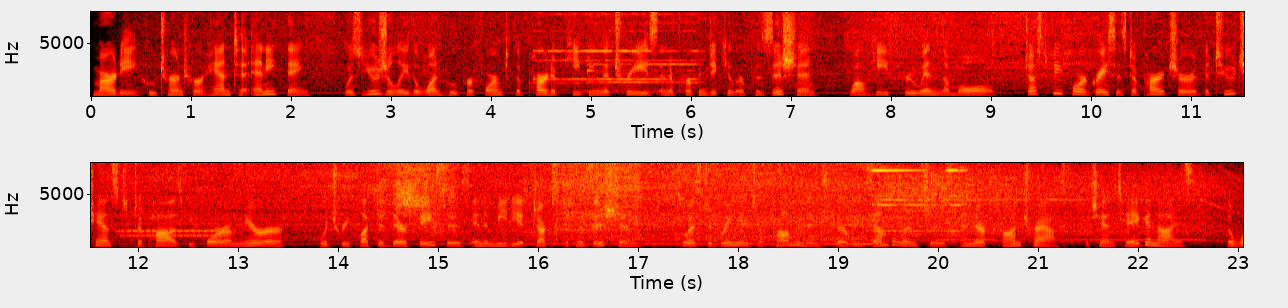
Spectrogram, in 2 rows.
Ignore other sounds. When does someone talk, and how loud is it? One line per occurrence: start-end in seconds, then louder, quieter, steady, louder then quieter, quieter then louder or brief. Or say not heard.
0.0-23.0 steady.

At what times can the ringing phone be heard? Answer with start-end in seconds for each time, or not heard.
4.4-6.2, 11.6-12.9, 19.3-20.3.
